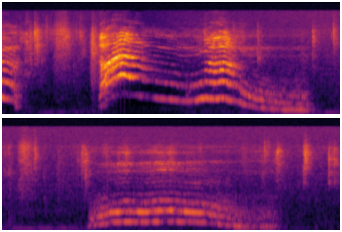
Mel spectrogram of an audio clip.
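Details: Emil mating Muffy, two domestic cats indoors, with loud caterwauling: a wavering, falling wail, then a second rising-and-falling drawn-out yowl, with a low hum in the room.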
